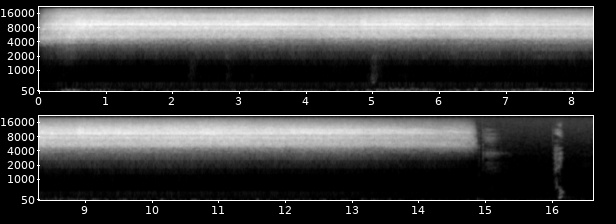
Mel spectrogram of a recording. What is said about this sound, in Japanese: じゃあもう一回いきますよ。吸って、吐きます。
